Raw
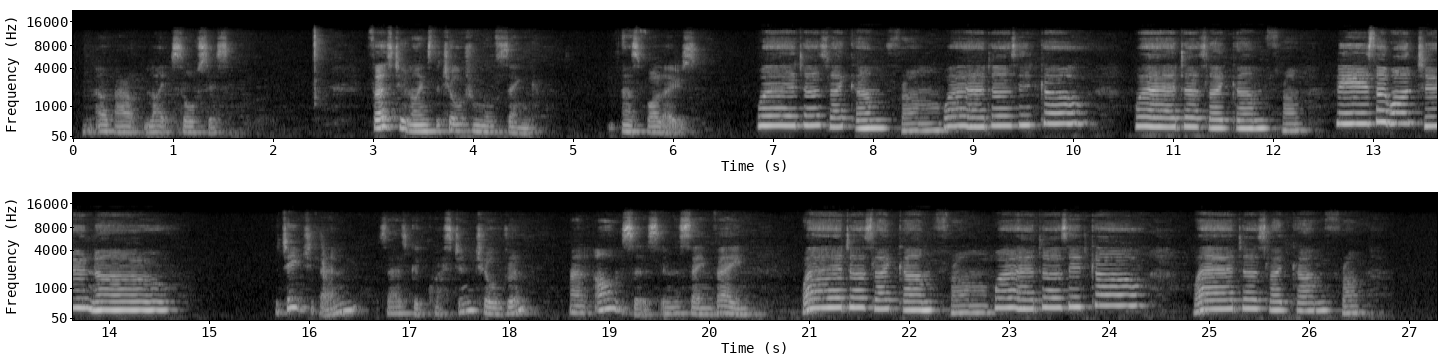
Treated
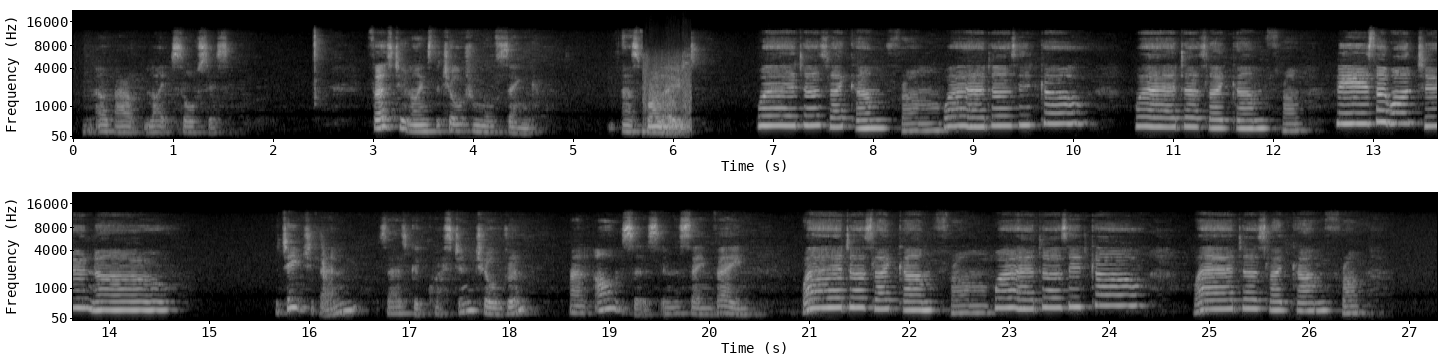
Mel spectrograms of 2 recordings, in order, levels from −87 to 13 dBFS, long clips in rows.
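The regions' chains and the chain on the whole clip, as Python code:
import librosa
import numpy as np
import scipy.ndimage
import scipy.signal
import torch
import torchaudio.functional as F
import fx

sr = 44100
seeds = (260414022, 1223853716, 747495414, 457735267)

y = fx.chain(x, sr, fx.delta_mod(bps=32000, step_db=-46.5),
    fx.peak_eq(hz=270.0, db=10.0, octaves=0.35),
    fx.leveller(passes=3), at=(5.69, 6.18))
y = fx.weighting(y, sr, curve='A')
y = fx.rider(y, sr, range_db=4, speed_s=2.0)
y = fx.peak_eq(y, sr, hz=650.0, db=-14.5, octaves=0.41)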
